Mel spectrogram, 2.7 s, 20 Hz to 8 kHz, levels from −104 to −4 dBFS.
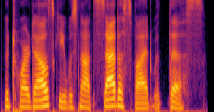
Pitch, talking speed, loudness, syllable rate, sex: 165 Hz, 155 wpm, -20 LUFS, 4.6 syllables/s, female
